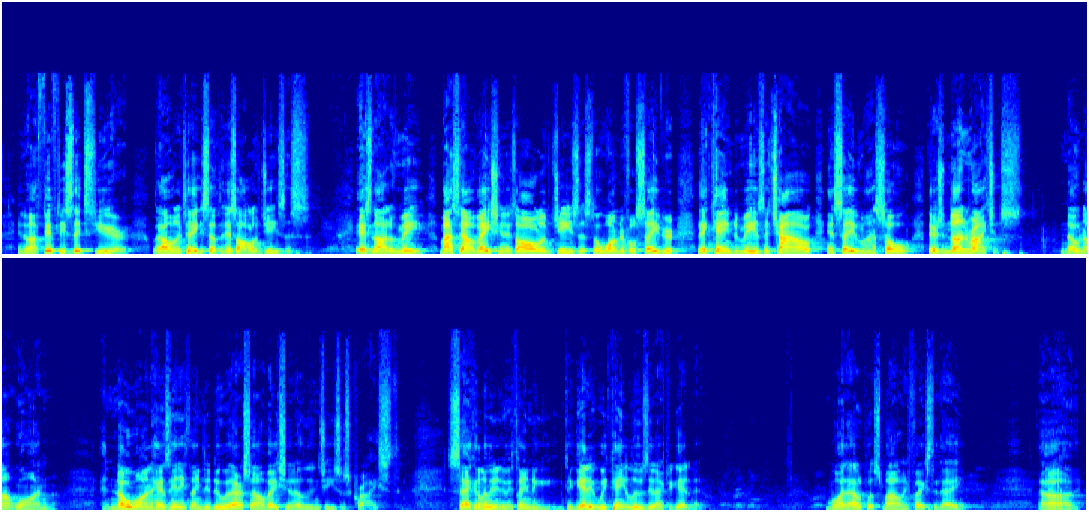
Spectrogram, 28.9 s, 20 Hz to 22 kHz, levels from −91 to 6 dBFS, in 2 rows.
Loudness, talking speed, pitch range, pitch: -30 LUFS, 175 wpm, 150-195 Hz, 180 Hz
